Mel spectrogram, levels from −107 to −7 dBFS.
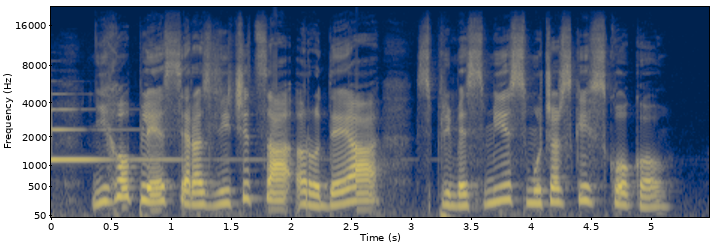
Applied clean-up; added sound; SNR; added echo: none; Piano; 13 dB; none.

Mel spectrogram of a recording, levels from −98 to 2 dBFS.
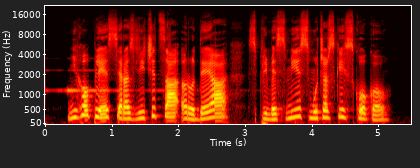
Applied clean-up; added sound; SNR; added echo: neural mask model RNNoise.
